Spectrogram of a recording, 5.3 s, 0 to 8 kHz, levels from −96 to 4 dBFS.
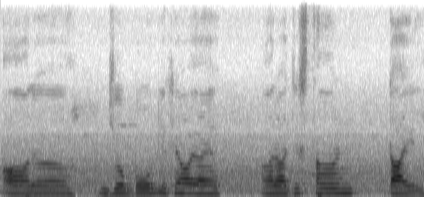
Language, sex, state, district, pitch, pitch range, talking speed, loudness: Punjabi, female, Punjab, Kapurthala, 180 Hz, 175-190 Hz, 100 wpm, -18 LUFS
